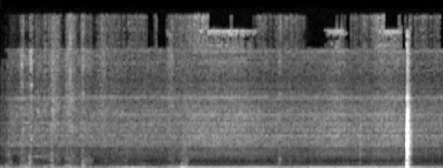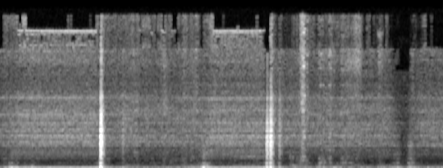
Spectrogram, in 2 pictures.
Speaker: But so you know, this you do get a bit of hum on the transformers now and again. I've seen amps much younger than this with hums.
